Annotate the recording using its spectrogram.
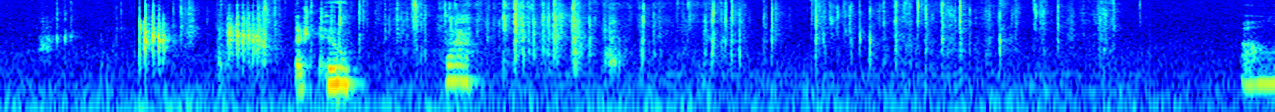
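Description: Small plastic pieces click and rustle in a girl's hands.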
